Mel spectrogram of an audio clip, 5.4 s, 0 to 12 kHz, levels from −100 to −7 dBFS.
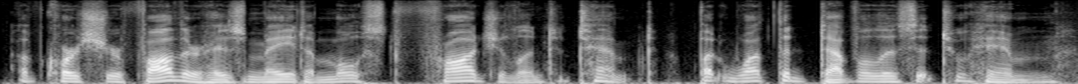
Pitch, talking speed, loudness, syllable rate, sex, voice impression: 105 Hz, 200 wpm, -21 LUFS, 4.9 syllables/s, male, masculine, middle-aged, slightly relaxed, powerful, muffled, slightly halting, raspy, calm, mature, wild, strict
